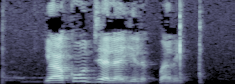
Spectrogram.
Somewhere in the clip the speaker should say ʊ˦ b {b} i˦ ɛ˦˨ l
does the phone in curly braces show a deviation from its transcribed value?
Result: no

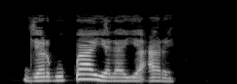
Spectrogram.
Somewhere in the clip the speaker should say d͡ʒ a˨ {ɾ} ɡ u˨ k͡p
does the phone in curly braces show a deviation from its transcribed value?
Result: no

